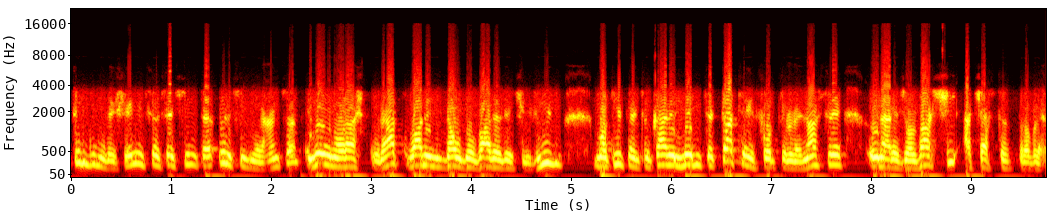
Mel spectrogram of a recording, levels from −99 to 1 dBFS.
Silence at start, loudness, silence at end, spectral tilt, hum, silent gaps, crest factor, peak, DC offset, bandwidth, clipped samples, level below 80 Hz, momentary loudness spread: 0 s; -17 LUFS; 0 s; -6 dB/octave; none; none; 10 dB; -6 dBFS; under 0.1%; 9.4 kHz; under 0.1%; -52 dBFS; 7 LU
